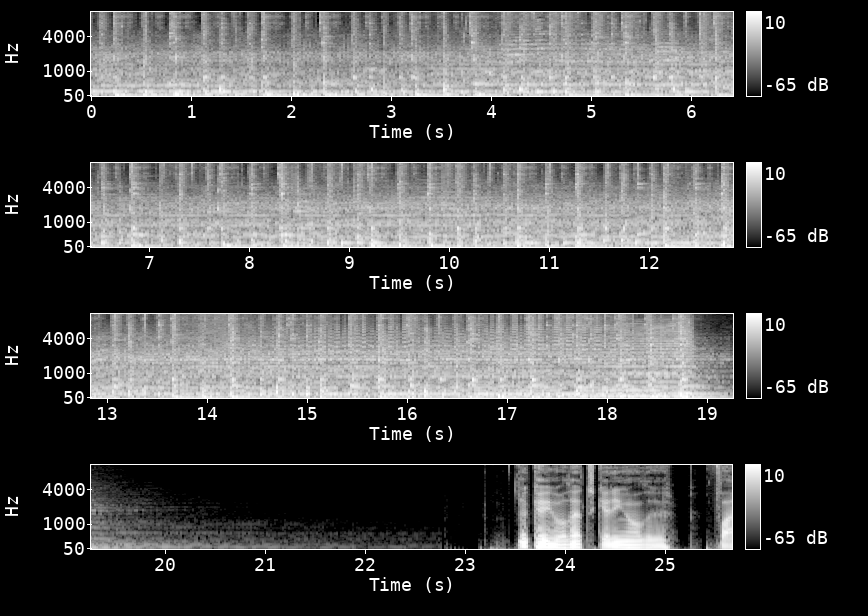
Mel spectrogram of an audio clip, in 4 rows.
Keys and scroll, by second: 17.7 ctrl+alt+super+Up.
